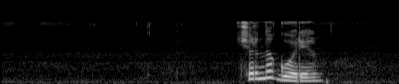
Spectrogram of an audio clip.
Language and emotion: Russian, neutral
